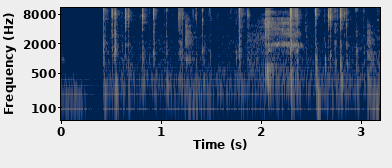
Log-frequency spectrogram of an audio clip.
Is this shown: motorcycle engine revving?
no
